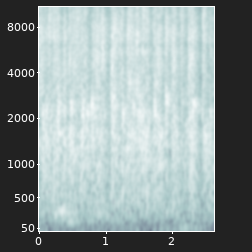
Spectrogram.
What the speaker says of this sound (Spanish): por tus palabras, un aplauso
